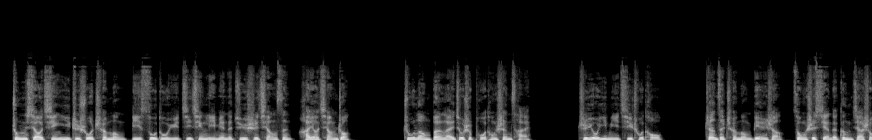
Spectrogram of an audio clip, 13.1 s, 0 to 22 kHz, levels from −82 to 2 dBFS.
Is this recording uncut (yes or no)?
yes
